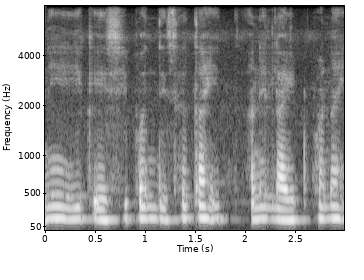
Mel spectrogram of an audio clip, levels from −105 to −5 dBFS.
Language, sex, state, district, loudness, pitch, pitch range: Marathi, female, Maharashtra, Sindhudurg, -19 LUFS, 155 Hz, 140-160 Hz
